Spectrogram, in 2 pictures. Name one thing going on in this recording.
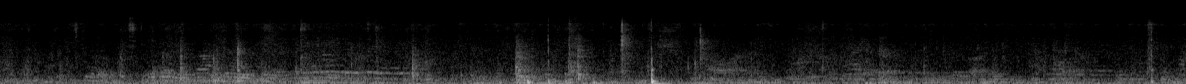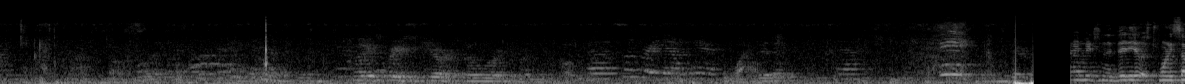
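Adults talk quietly nearby in an echoing space.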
